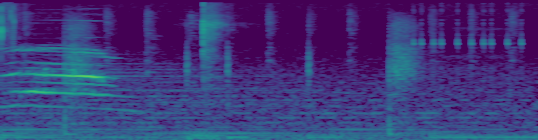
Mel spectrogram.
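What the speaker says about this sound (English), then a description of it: "Oh, there's a little cat over here." A cat in the video game Trails Through Daybreak gives one quiet meow in the Oldtown area, set over low, steady game ambience with a faint tonal background.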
